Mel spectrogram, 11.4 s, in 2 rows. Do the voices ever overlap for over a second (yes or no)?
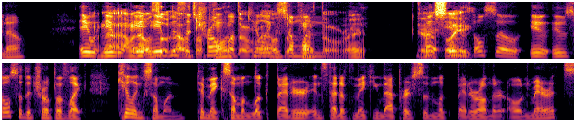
yes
